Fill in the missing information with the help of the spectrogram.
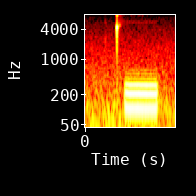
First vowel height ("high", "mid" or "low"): high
